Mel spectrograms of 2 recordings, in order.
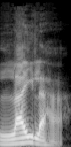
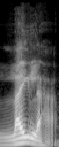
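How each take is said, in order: No difference in how they are said.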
